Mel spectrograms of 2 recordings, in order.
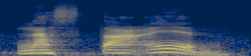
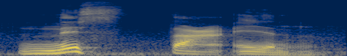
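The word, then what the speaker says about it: نستعين: Lalu nasta'in. nasta'in. Seluruh qiraat sab'ah membacanya nasta'in. Namun Yahya bin Wassab dan Al-A'mas keduanya membaca dengan bacaan nista'in. Yahya bin Wassab dan Al-A'mas membacanya nista'in, bukan nasta'in. Iyyaka na'budu wa iyyaka nista'in.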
